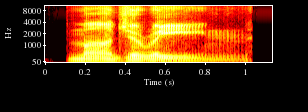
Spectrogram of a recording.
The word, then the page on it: margarine: British English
